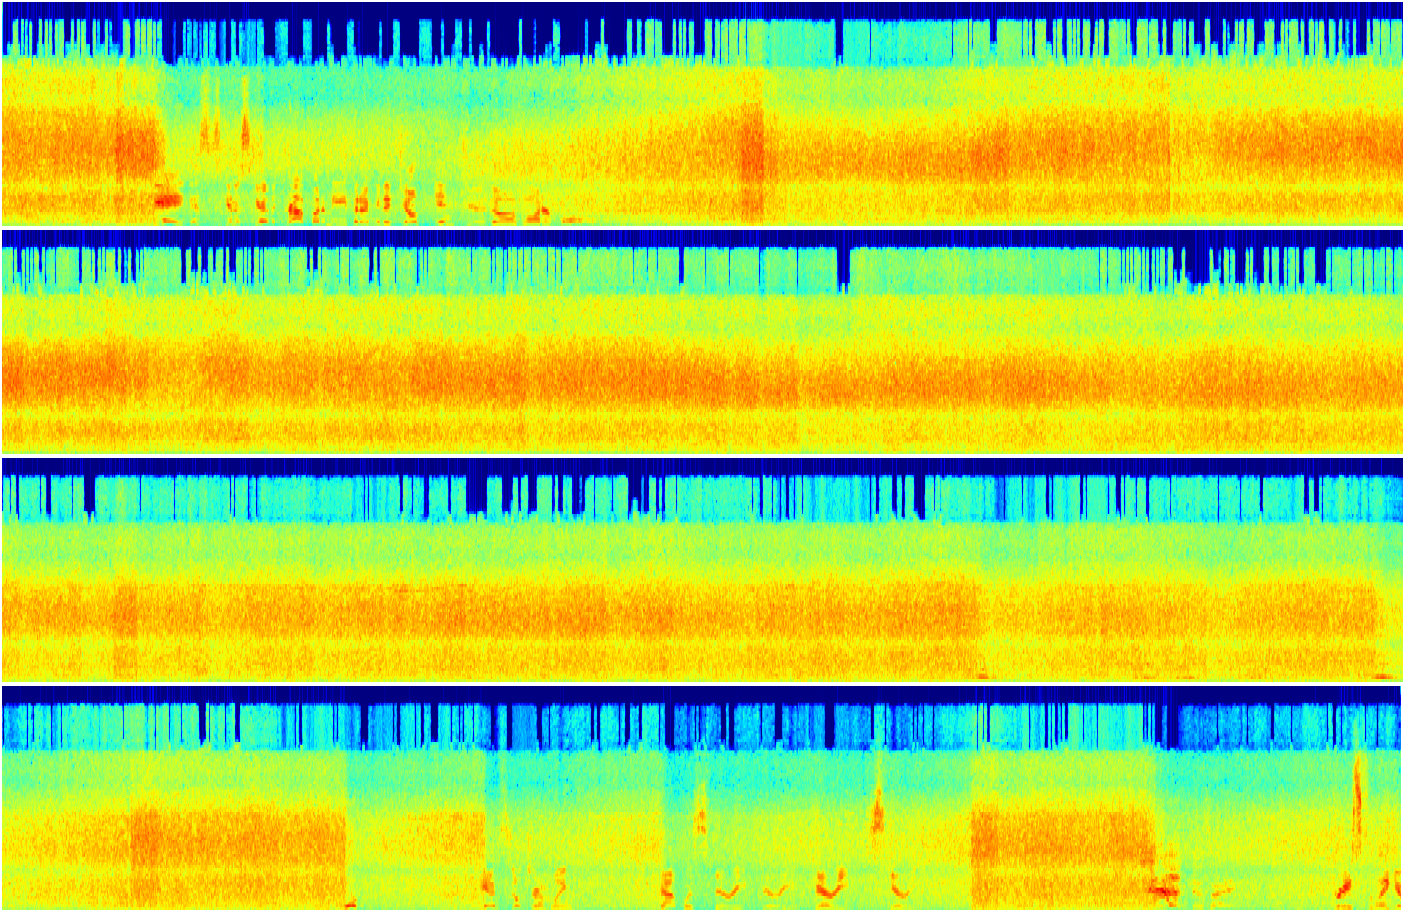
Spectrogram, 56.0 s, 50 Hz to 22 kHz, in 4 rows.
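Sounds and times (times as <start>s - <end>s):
waterfall rushing: 0.0s - 56.0s.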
